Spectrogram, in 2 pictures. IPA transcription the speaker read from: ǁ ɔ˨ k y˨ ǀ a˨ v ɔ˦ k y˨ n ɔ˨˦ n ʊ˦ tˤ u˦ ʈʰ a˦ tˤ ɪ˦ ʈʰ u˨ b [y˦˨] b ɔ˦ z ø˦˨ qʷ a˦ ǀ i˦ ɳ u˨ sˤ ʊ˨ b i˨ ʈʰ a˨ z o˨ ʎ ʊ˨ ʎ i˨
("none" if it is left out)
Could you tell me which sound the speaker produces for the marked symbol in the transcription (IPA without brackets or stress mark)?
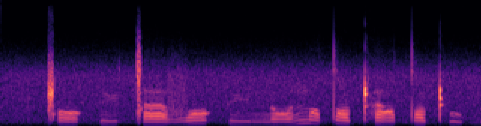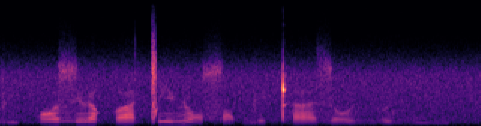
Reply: y˨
